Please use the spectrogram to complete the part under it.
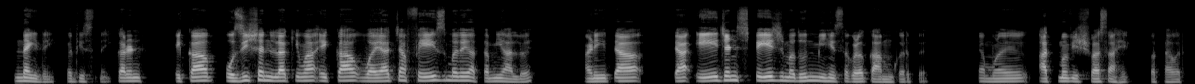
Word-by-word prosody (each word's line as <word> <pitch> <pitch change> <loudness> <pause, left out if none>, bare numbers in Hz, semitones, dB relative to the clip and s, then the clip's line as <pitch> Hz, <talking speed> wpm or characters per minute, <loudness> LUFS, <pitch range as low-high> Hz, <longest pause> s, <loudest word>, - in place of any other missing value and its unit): नाही, 160 -3 +3
नाही, 120 -1 -13
कधीच 135 0 -12
नाही. - - -20
कारण 155 +1 +1 0.4
एका 170 +4 +4 0.2
पोझिशनला 170 +2 +3
किंवा 180 0 0
एका 175 +2 +2
वयाच्या 160 +4 +1
फेजमध्ये 185 +1 +1
आता 155 -3 -5
मी 150 +1 -4
आलोय. 130 +1 -6 0.5
आणि 140 +1 -1
त्या 155 +1 +4 0.4
त्या 155 - +5
एज 170 +4 +5
एंड 195 0 +5
स्टेजमधून 180 -3 +2
मी 170 -2 -1
हे 150 - -2
सगळं 135 -1 -4
काम 120 -1 -3
करतोय. 120 +1 -16 0.5
त्यामुळे 140 +1 -6 0.2
आत्मविश्वास 140 -2 -4
आहे 115 -1 -6
स्वतःवर. 115 0 -15
155 Hz, 145 wpm, -24 LUFS, 135-175 Hz, 0.5 s, त्या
